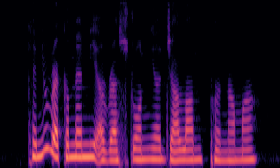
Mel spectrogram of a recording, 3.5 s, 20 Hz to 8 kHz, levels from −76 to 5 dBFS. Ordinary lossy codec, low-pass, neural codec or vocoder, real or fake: none; none; codec, 16 kHz, 6 kbps, DAC; fake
